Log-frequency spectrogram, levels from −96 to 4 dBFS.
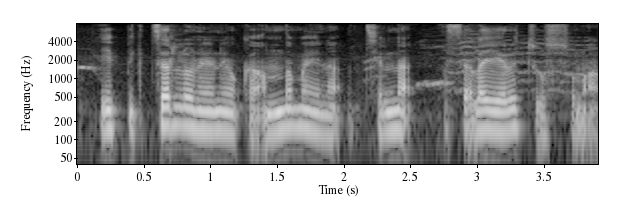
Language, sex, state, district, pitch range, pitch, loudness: Telugu, male, Andhra Pradesh, Manyam, 145-160 Hz, 150 Hz, -20 LUFS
